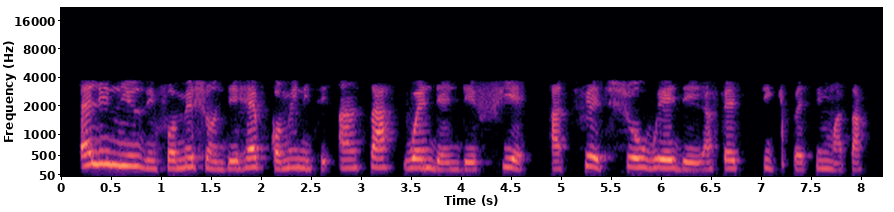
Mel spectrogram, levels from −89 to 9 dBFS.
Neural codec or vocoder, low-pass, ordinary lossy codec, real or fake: vocoder, 44.1 kHz, 128 mel bands every 256 samples, BigVGAN v2; 3.6 kHz; MP3, 32 kbps; fake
